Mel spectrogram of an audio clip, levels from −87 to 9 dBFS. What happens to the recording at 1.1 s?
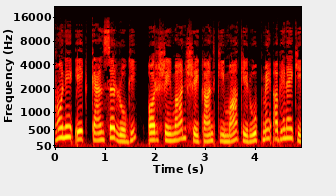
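At 1.1 s, as throughout the clip, the speech has plainly audible AAC compression damage, with nothing above 15.9 kHz, likely from low-bitrate coding quantising away detail.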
